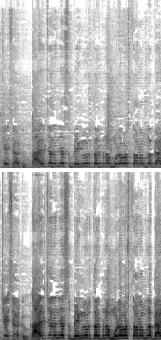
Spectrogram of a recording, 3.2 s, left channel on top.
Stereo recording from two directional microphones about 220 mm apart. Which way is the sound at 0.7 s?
45° right (ahead or behind).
